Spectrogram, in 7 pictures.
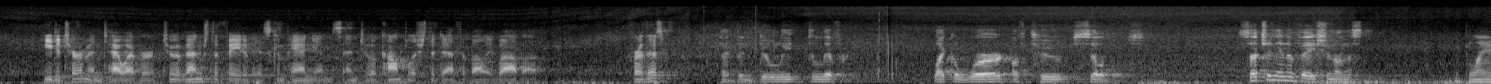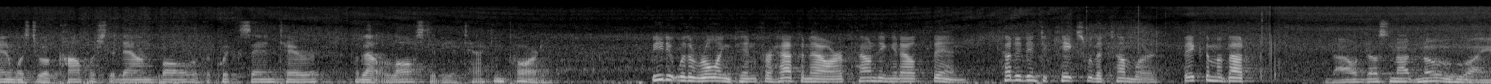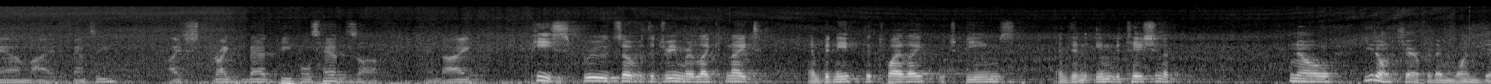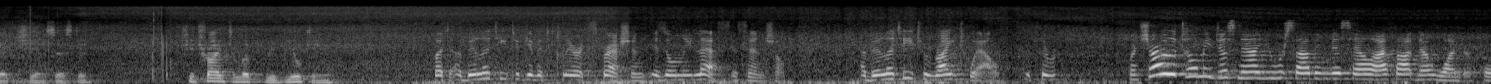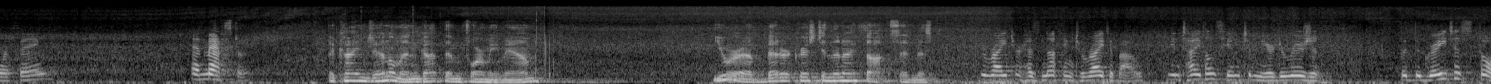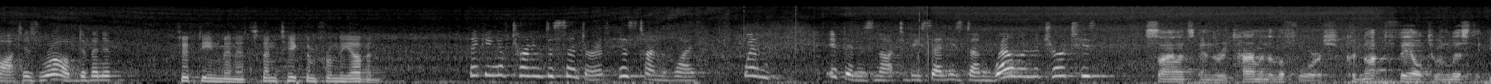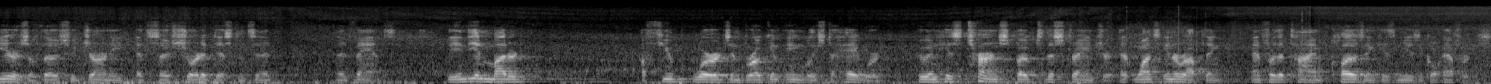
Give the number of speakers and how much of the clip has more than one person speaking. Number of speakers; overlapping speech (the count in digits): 10, no overlap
